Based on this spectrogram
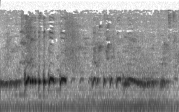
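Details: Zebra dove lure call aimed at other zebra doves: one clear burst of rolling coos, then a fainter, drawn-out trilling phrase over low background rumble.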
